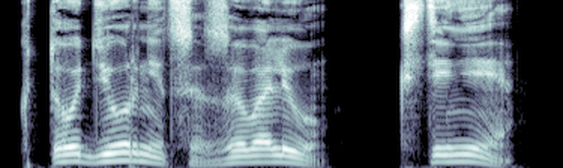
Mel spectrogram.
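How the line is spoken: Quiet, menacing. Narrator (Russian): Решетов тихо сказал

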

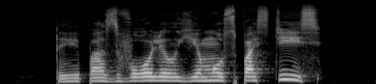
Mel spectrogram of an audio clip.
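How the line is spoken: Mother growling at son. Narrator (Russian): зарычала на сына мать Сиинафай

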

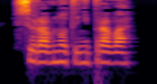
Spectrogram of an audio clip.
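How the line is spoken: Muffled grumble, no anger. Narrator (Russian): пробурчал в кожу под ухом, но уже без злости

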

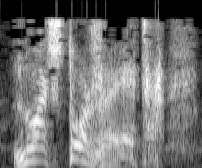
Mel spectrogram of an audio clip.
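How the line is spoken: Angry shout. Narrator (Russian): крикнул начальник охраны

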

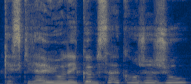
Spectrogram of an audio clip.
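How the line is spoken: Indignant exclamation. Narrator (French): s'écriait-il, indigné

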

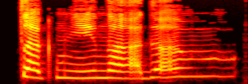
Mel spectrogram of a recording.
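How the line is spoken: Tearful words through teeth. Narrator (Russian): процедила сквозь слезы

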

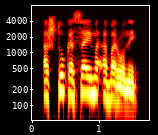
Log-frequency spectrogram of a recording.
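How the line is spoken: Plain question. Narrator (Russian): спросил император Руди

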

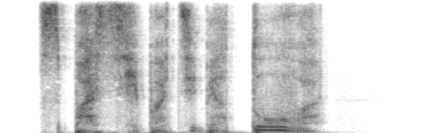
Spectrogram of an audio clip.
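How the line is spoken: Whisper. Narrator (Russian): шепнула она

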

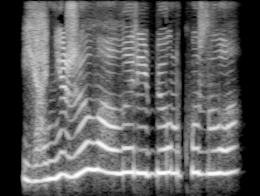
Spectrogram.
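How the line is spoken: Sobbing. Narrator (Russian): всхлипнула Алла

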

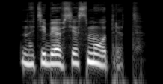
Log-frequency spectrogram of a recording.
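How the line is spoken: Snorting hmph. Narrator (Russian): хмыкнул Альдар

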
